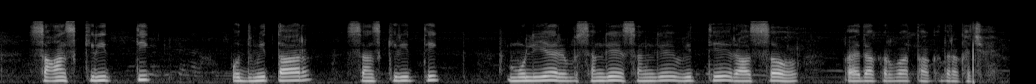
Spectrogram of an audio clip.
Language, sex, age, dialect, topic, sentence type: Magahi, male, 25-30, Northeastern/Surjapuri, banking, statement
